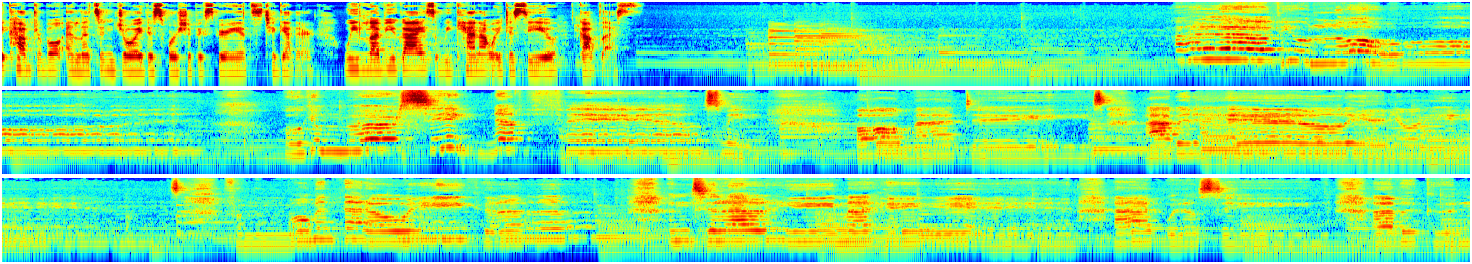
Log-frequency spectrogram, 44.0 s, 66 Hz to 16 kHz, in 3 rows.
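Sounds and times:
electronic keyboard chords: 0:04.2 - 0:14.2
woman singing: 0:11.7 - 0:44.0.

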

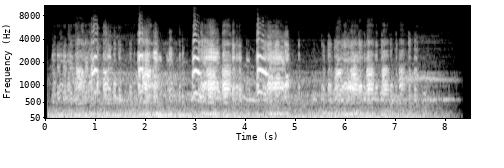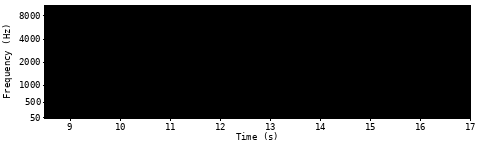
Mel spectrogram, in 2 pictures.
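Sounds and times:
steady low rumble: 0:00.0 - 0:08.3
honking bird calls: 0:00.0 - 0:08.4.

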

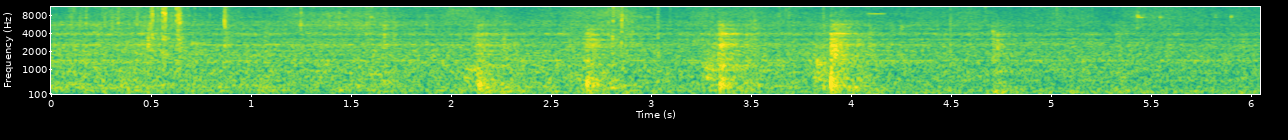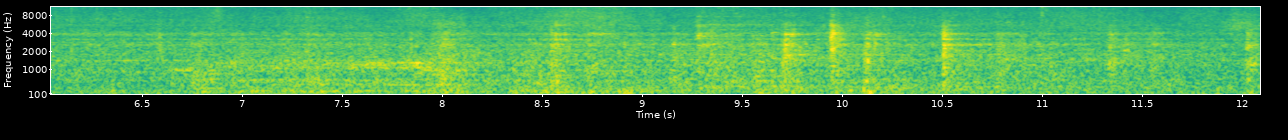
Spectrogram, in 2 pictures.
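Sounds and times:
wheels clicking over rail joints: 0:00.1 - 0:12.0
locomotive low rumble: 0:04.1 - 0:12.0.

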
